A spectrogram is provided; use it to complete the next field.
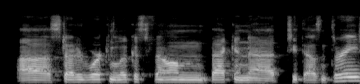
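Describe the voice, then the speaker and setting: A man with an American accent, an unremarkable speaking voice, and a quiet background. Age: 50s. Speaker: film company employee and collector. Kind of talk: casual chat.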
